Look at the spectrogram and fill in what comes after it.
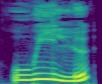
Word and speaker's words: wheel: Sa wheel, ça se prononce wheel-le, et ça veut dire roue.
